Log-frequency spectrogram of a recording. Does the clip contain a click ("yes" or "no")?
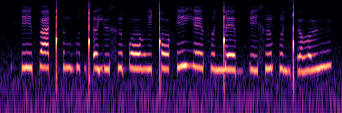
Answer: yes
